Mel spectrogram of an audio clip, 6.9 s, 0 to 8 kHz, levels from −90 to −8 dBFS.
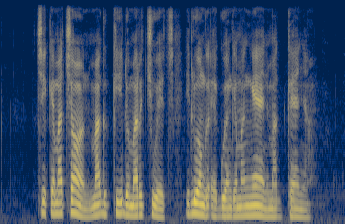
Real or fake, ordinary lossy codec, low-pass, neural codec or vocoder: real; AAC, 48 kbps; 7.2 kHz; none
